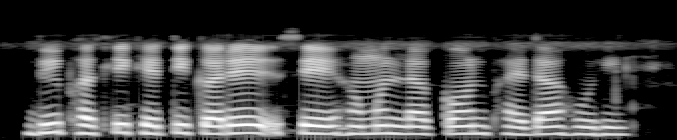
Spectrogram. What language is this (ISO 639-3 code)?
hne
